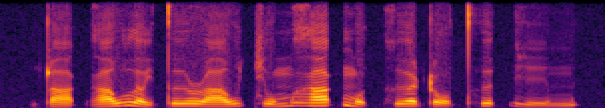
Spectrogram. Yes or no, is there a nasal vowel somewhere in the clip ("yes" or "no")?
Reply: no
